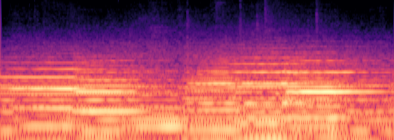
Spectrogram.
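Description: A tuba plays soft, sustained low notes in a smooth, mellow line, with several held tones flowing into one another. The instrument sounds full, and no one is talking.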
